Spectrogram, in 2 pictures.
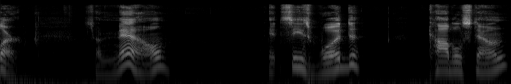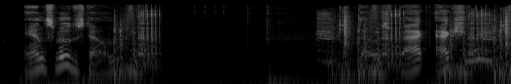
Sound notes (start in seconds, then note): none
